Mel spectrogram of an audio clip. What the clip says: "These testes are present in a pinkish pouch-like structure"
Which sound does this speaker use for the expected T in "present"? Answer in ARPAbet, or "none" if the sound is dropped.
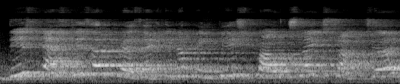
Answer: T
